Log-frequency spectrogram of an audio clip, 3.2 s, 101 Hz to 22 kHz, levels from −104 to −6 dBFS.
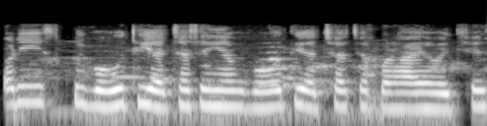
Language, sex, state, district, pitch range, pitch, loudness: Maithili, female, Bihar, Vaishali, 220-245 Hz, 235 Hz, -14 LUFS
